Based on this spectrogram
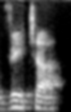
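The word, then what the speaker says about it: βήτα: And so what I could probably help you out a little bit there, Danny, because in Greek, what we pronounce as B is actually pronounced V. Yep. Alpha, Vita.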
